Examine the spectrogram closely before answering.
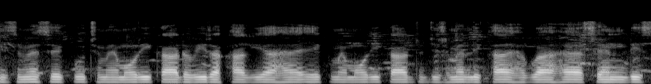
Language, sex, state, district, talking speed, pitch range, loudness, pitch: Hindi, male, Jharkhand, Deoghar, 165 wpm, 110-115 Hz, -18 LUFS, 115 Hz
